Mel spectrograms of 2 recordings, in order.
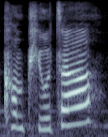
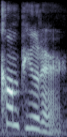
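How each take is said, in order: First: The word is pronounced with German sounds. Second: The word is pronounced with English sounds.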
